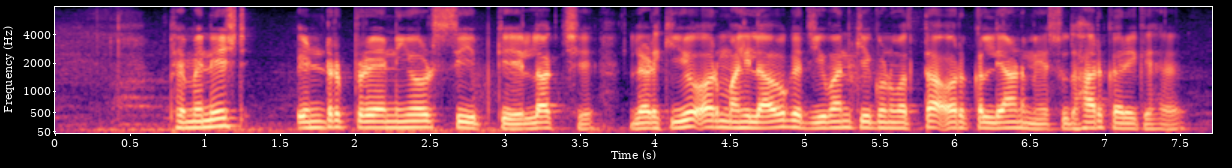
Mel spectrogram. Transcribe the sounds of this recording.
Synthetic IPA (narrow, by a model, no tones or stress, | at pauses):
pʰemɪnɪsʈ | ɪ̃ɳʈəɾpɾeːnijoɾsiːpkelɐk̚ʃʰləɽkijõɔːɾmɐɦɪlaːõked͡ʒiːʋənkiɡʊɽ̃ʋət̪ːaʔɔːɾkəljaːɽ̃mẽsʊd̪ʱaːɾkɐɾekeɦɛː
